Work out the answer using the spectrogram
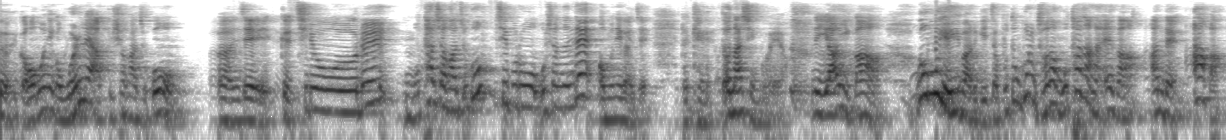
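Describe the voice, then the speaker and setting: A woman literature teacher lecturing in a chatty way, telling anecdotes and acting out the lines of the people in them. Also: mid-range voice. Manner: chatty, animated storytelling, acts out dialogue. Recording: dull, slightly distant lo-fi sound.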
